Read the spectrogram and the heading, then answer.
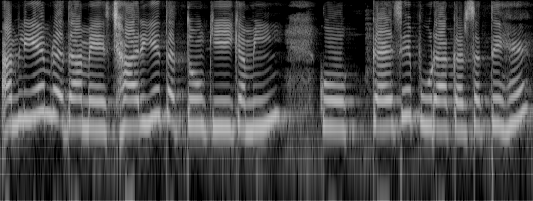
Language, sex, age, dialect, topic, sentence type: Hindi, female, 25-30, Awadhi Bundeli, agriculture, question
